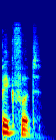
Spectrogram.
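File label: "bigfoot", English, British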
